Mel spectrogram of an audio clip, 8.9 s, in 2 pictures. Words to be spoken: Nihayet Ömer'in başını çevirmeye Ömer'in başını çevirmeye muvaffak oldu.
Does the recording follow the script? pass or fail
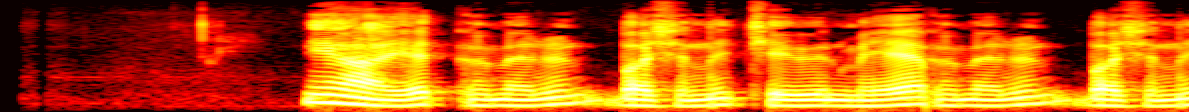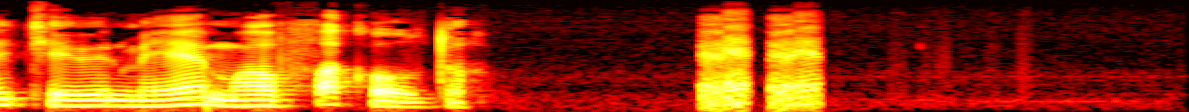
pass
